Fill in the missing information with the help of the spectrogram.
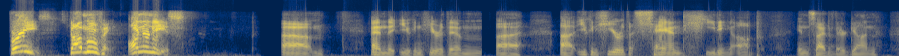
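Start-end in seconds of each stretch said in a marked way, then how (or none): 0.1-1.8 very loud, high-pitched barking shout. Game scene: one of the people shouts at a player walking toward it; shouted command. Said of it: "one of the one of the people shouts".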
